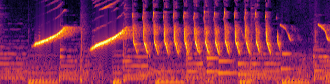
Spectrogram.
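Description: Northern Cardinal song: two loud rising whistles, then a fast run of about a dozen downslurred notes, over soft background music.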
